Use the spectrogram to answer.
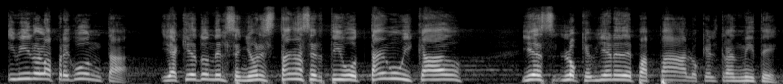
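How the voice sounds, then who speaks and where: High-voiced preacher man in a reverberant hall. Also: normal speed, darkish tone. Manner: addresses the congregation directly, rhetorical questions. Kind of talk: sermon.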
